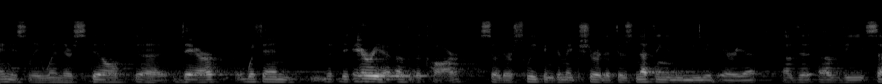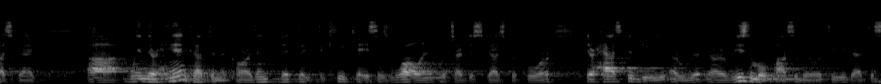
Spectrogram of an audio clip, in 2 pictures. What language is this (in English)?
English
